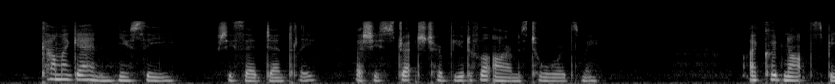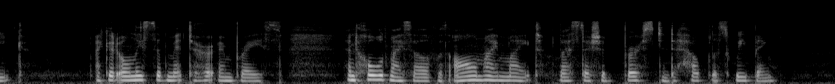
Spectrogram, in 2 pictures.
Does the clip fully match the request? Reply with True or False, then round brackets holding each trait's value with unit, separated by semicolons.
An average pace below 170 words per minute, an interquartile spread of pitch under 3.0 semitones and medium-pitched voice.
True (145 wpm; 2.6 semitones; 180 Hz)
